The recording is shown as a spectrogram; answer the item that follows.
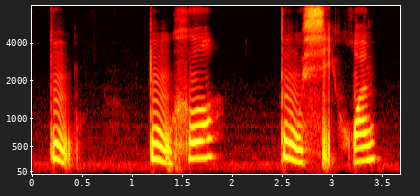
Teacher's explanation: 不 here is pronounced as the fourth tone, 不, because 喝 is the first tone, and 喜 is the third tone, so 不 stays as the fourth tone, 不, 不喝, 不喜欢.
